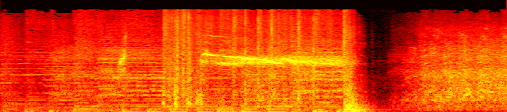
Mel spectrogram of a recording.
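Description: Birds coo and flutter in a loud, busy burst, with sharp thumps and a long falling whistle before a brief hush, then the noise picks up again. No one speaks.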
